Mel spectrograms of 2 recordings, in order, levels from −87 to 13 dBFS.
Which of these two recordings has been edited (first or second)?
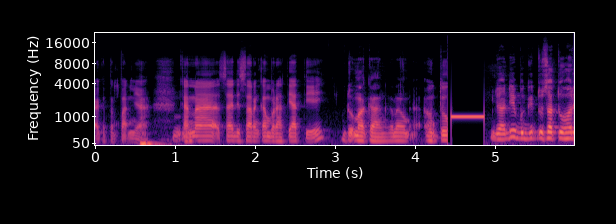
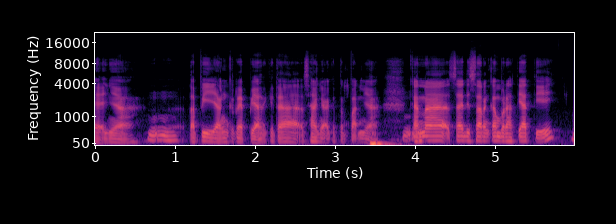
first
